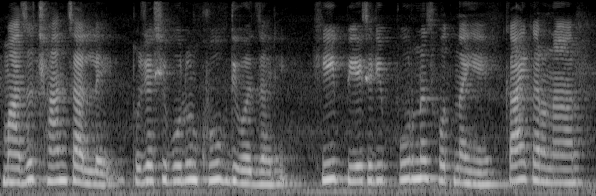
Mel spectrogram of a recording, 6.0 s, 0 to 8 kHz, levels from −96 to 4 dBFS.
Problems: background sounds at intervals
